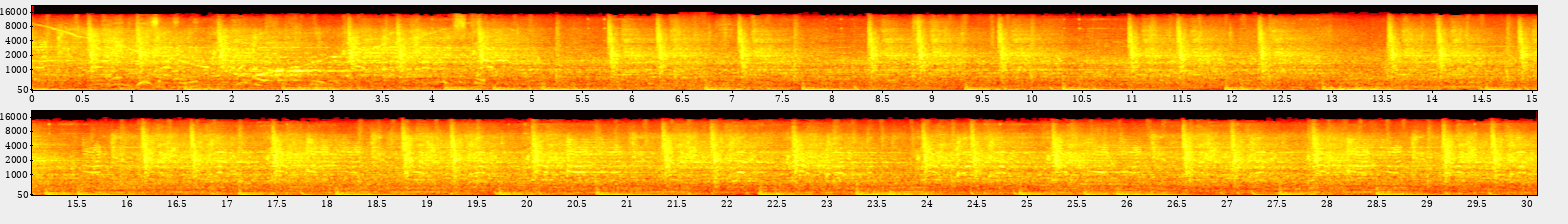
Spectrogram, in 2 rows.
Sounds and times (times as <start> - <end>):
Music: 0.0 - 30.1.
